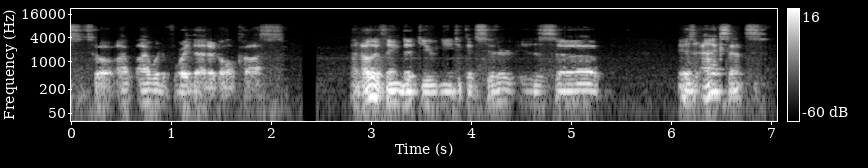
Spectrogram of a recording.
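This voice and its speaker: A man's voice: sits low, slightly rough. A man, a novelist, talking casually to camera about writing, earnest and often restarting words with frequent fillers. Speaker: novelist sharing writing tips.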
